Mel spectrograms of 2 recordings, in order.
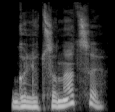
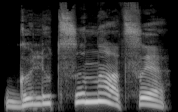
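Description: First: Said in the usual way. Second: Медленный хриплый выкрик; прохрипеть слово, растягивая. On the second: Acted. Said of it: "прохрипел Ярослав". (хрипло и медленно)

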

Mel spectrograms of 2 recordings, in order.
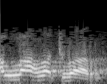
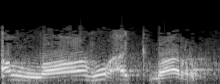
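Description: First: الله أكبر with the hamza blurred into a w sound; wrong takbir. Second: الله أكبر slow, with hamzas sounded clearly; correct takbir. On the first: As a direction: slur the hamza of أكبر into the word before. (نطق خاطئ بقلب الهمزة) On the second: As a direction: pronounce الله أكبر carefully and slowly. (نطق صحيح بإظهار الهمزة) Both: Shown as a demonstration. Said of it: "مو الله أكبر".

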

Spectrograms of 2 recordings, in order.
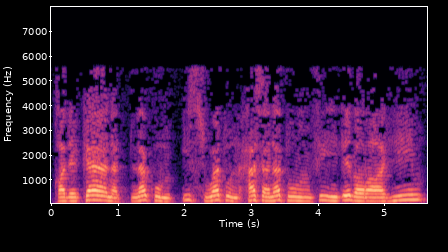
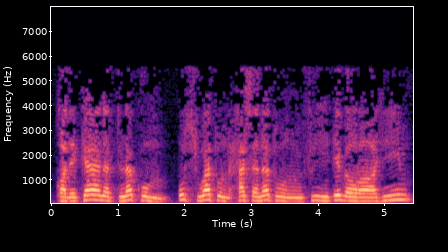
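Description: First: أسوة recited "iswatun", opening on i; Qalun's reading. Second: Said in the usual way. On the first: Shown as a demonstration. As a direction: start أسوة with a kasra on the hamza. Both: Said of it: "قرأ قالون في الموضعين".

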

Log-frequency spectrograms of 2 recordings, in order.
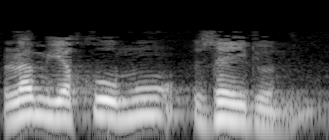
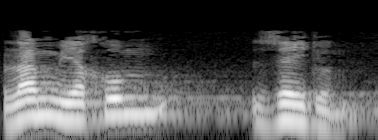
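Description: First: Yaqumu slowly, long u and final u after m; drawn-out yaqumu ending in a vowel; wrong indicative reading. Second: Yakum closed on the final m; short vowelless ending on yakum; correct jussive reading. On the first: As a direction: say yaqumu with an added u at the end. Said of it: "Khata, keliru". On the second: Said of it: "Yakum fil mudhari majzum". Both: Shown as a demonstration.

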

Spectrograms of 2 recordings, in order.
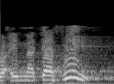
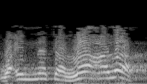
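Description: First: "fi" drawn out as the wrong word; stress on fi. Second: "la'ala" slow, higher and emphatic; stress on la'ala. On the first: Preacher shows what the verse does not say, "fi" stressed. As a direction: slowly give the rejected wording, landing on "fi". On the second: Preacher shows the verse's true wording, "la'ala" stressed high and slow. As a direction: hammer "la'ala" as the correct word. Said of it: "pakai ala di situ". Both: Shown as a demonstration.

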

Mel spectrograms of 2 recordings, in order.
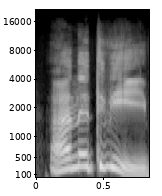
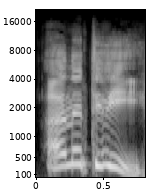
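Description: First: High, cutting retort; menacing retort. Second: Very high-pitched, fierce snap back; fiercer menacing retort. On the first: Emiliia warning her rival off, menacing retort. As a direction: cut her off as threateningly as you can. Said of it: "відрізала Емілія якомога грізніше". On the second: Emiliia pressed by her rival, fiercer menacing retort. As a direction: cut in with a high, heated threat. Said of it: "ще грізніше втяла Емілія". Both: A narrator's reading.

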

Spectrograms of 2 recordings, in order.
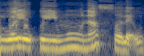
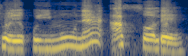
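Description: First: "ويقيمون الصلاة" linked as "yuqimunas-salah"; joined, alif dropped. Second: "ويقيمون الصلاة" split as "yuqimuna / as-salah"; wrongly sounded alif. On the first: Teacher gives correct linking, "ويقيمون الصلاة" with no break. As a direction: run "na" straight into the saad of "الصلاة". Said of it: "بقول". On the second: Teacher shows the mistake, "ويقيمون الصلاة" as two separate words. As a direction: break before "الصلاة" and sound its opening "a". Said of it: "ما بقولش". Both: Shown as a demonstration.

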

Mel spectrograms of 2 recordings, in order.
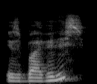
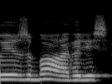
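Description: First: ИЗБАВИЛИСЬ as a low question, rising at the end; startled question. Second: ИЗБАВИЛИСЬ stated firmly, a little raised; emphatic statement. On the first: A narrator's reading. Listener flinches at the cat's words, ИЗБАВИЛИСЬ said as a startled rising question. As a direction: echo ИЗБАВИЛИСЬ in startled doubt, lifting the ending. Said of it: "вздрогнула я". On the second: Acted. Cat tells how they got rid of the boy, ИЗБАВИЛИСЬ said as an emphatic statement. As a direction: stretch ИЗБАВИЛИСЬ as a settled fact. Cat's relieved statement, then echoed as question.

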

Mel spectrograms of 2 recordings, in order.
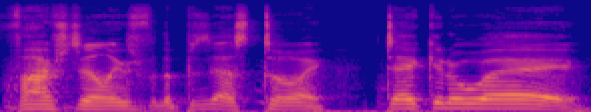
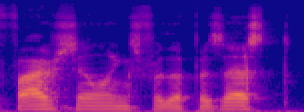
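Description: First: Loud guard voice again right. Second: Guard voice wrong. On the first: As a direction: announce the price. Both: Acted. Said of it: "I forgot how to do it".

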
